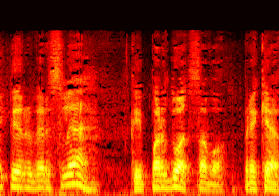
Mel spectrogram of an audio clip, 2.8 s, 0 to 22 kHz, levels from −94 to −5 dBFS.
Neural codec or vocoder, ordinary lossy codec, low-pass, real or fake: none; AAC, 32 kbps; 19.8 kHz; real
